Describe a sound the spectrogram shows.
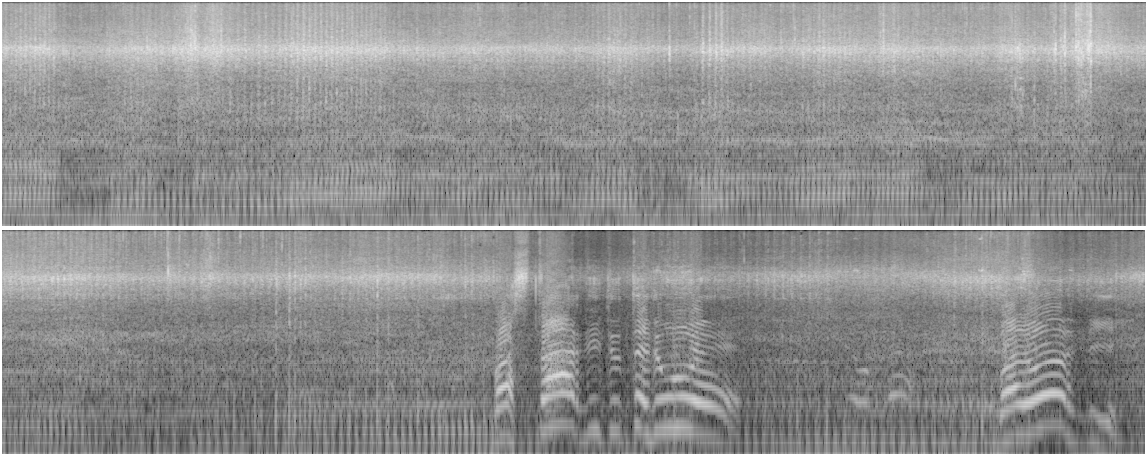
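A dirt bike engine rumbles and revs close by.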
